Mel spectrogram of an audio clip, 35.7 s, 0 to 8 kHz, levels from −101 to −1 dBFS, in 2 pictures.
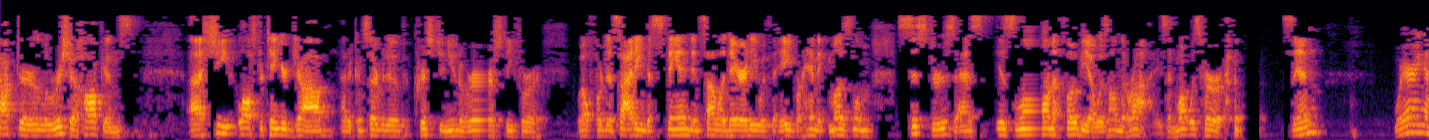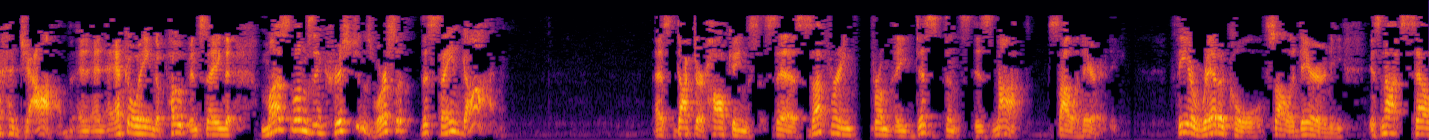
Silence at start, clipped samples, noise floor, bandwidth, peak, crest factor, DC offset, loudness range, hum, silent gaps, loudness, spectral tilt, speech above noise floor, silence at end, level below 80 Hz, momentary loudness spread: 0 s; under 0.1%; -70 dBFS; 5.8 kHz; -4 dBFS; 20 dB; under 0.1%; 5 LU; none; 15.62-15.73 s, 28.66-28.72 s; -23 LUFS; -9 dB/octave; 47 dB; 0 s; -60 dBFS; 11 LU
